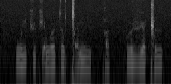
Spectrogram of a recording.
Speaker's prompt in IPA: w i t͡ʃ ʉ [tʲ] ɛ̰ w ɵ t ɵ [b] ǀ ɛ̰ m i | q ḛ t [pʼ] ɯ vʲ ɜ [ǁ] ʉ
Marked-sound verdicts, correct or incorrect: incorrect: t͡ʃ, incorrect: w, incorrect: pː, correct

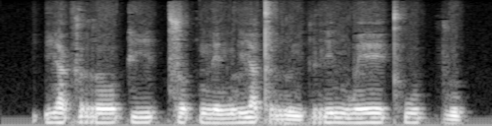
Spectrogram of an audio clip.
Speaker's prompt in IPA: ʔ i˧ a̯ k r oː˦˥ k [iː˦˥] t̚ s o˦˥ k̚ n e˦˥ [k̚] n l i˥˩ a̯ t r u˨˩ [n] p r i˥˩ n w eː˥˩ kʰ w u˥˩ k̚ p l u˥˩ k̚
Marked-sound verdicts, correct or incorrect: correct, incorrect: none, correct

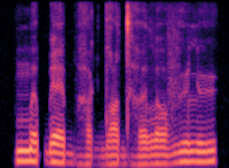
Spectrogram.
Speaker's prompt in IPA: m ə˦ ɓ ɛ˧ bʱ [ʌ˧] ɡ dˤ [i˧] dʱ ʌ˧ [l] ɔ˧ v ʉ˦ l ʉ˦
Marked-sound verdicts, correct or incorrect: correct, correct, correct

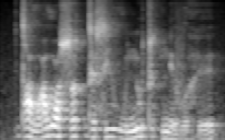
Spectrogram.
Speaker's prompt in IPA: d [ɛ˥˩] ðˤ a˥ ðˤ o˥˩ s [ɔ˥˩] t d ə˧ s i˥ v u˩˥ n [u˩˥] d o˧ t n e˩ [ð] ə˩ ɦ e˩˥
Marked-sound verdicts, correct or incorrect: correct, incorrect: ɔ˥, incorrect: u˥, incorrect: v

